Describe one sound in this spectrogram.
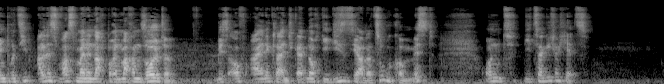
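A man talks calmly and clearly into a microphone, close by.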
